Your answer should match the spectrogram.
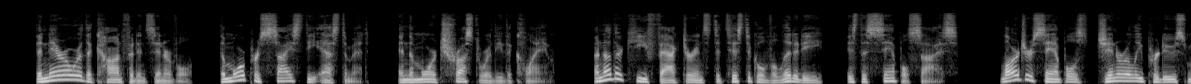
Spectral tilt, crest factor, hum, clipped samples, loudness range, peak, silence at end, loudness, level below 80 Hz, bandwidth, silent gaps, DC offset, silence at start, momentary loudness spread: -6 dB/octave; 16 dB; none; under 0.1%; 2 LU; -4 dBFS; 0 s; -20 LUFS; -46 dBFS; 11.5 kHz; 3.76-3.80 s, 5.63-5.86 s, 8.26-8.30 s, 9.69-9.92 s; under 0.1%; 0.35 s; 11 LU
